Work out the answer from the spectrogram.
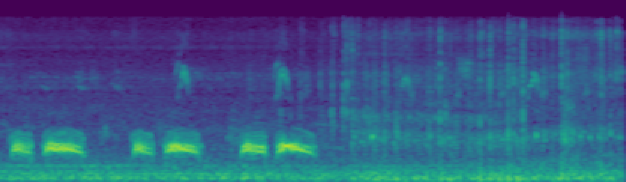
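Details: Wild spotted dove with a big coo voice during decoy luring: three pairs of hollow coos, short then longer, in quick succession, then scratchy rustling and faint chirps.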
